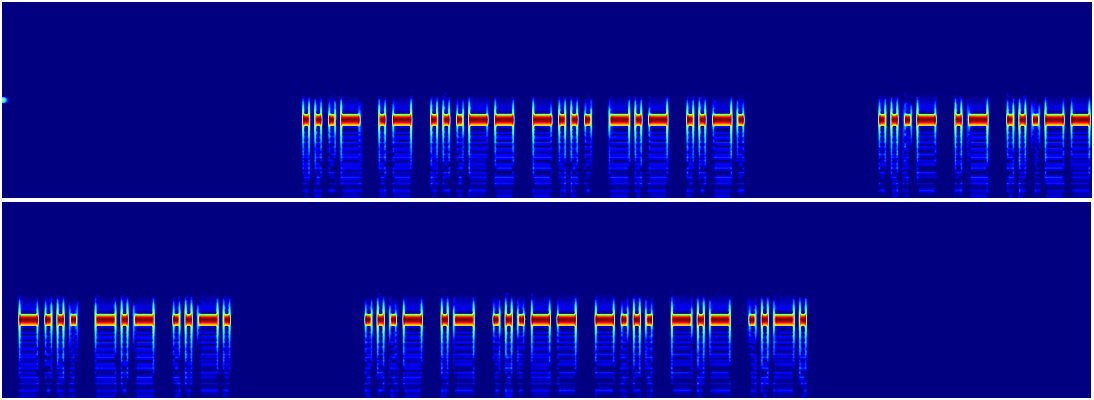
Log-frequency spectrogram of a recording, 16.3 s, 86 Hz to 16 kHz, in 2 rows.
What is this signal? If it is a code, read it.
Morse code, heard as a keyed tone, about 25 wpm, 700 Hz. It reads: VA3BKF VA3BKF VA3BKF
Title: DXCC-100 Call Signs - 6 Characters - Repeated 3x - 25wpm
